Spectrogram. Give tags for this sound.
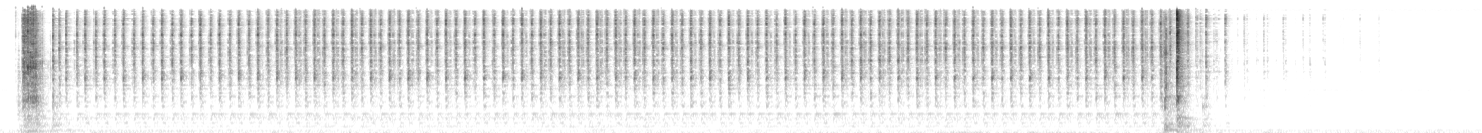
mechanical-timer
washing-machine

